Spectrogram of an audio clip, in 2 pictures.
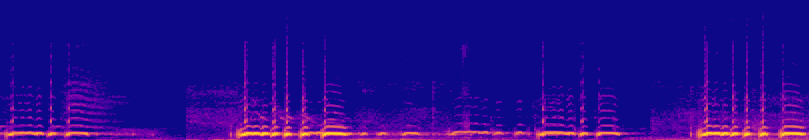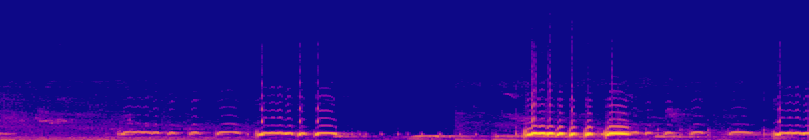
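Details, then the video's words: Local zebra dove singing actively in a clear voice: loud rolling, trilled coo phrases near one pitch, bursts every two to three seconds, separated by softer, quieter cooing runs. "Perkutut lokal GACOR suara jernih BAGUS MEMIKAT"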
